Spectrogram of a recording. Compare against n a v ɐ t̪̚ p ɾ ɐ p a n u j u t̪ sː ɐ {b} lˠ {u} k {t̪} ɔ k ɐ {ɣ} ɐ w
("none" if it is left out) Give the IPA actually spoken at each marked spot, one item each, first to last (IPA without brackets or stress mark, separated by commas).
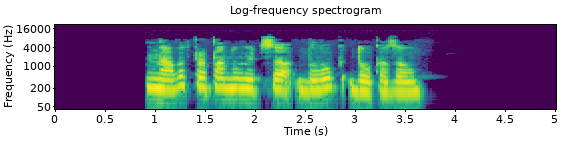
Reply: b, ɔ, d̪, z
